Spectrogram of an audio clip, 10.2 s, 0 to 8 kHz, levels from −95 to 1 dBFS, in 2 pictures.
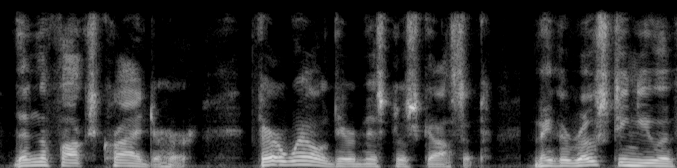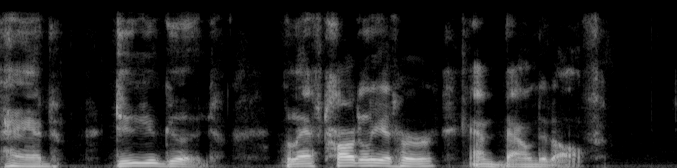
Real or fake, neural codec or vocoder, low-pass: fake; vocoder, 44.1 kHz, 128 mel bands, Pupu-Vocoder; 7.2 kHz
